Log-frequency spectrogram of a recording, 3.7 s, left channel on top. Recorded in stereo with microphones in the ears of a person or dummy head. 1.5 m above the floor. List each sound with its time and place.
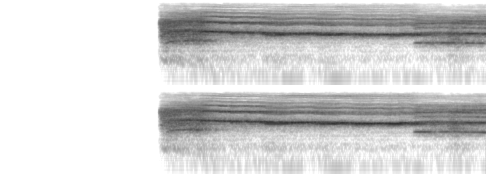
1.2 s a scream: 30° left (ahead or behind), 0.7 m; by 3.6 s 60° right (ahead or behind), 1.5 m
